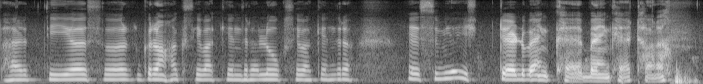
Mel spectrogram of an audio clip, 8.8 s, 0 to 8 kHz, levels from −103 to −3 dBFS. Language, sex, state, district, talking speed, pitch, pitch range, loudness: Hindi, male, Chhattisgarh, Balrampur, 110 wpm, 175 Hz, 165-180 Hz, -22 LUFS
